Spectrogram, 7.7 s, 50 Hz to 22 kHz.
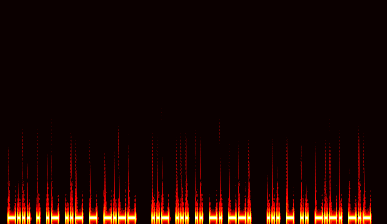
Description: Morse code, heard as a keyed tone, about 25 wpm, 700 Hz. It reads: BEAUTY USING STICK
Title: Pangram Challenge v2 - 25wpm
